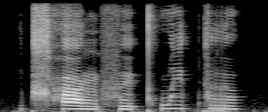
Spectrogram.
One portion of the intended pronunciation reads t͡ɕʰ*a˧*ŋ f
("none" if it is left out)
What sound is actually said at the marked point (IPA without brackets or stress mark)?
a˨˩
